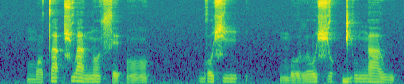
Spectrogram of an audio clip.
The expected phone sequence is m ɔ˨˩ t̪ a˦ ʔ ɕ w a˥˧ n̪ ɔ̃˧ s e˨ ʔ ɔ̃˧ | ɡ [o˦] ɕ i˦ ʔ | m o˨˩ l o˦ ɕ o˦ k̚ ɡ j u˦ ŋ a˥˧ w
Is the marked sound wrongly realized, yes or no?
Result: no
